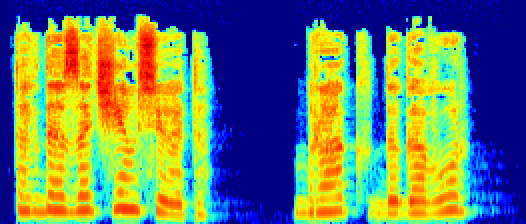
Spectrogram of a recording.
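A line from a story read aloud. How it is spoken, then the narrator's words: Confused babbling, young woman. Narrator (Russian): Растерянно пролепетала девушка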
